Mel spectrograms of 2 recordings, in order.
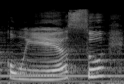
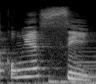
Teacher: na palavra conheço é no e que está no Tônico e conheci é no SI que está no tônico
